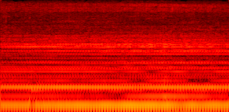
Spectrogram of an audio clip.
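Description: Slow, dark music of long sustained notes with no singing, the low bass note changing about a third of a second in and again near the end.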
